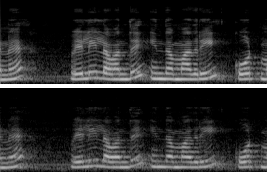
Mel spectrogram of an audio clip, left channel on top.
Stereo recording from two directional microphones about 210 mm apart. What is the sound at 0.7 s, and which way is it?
A woman's voice, 55° left (ahead or behind).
